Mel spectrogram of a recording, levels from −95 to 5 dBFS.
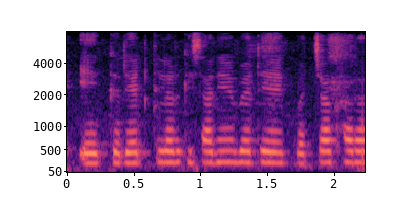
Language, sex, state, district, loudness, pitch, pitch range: Hindi, female, Bihar, Vaishali, -26 LUFS, 230 Hz, 220-235 Hz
